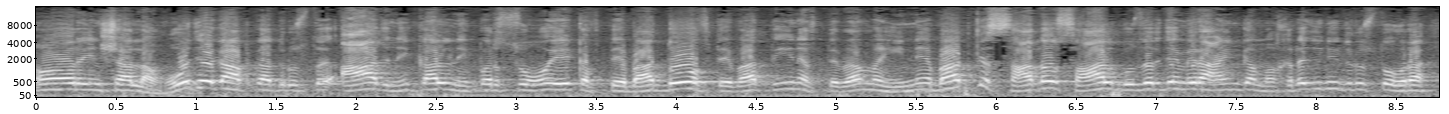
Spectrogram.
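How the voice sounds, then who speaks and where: Man, high-pitched, Quran recitation teacher, patient, slow chanted examples, light background hiss. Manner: patient, corrects common mistakes, chants examples slowly. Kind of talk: tajweed lesson with recited examples.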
